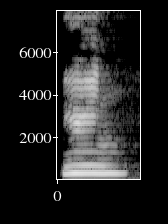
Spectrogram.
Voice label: "yun", pinyin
